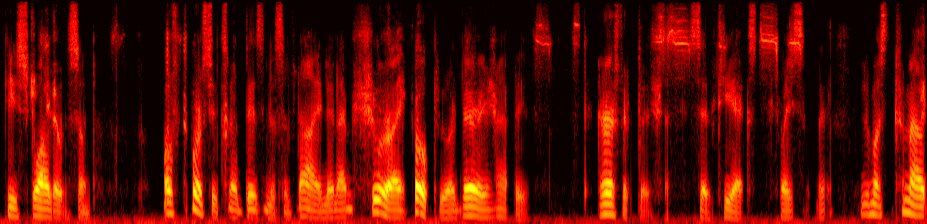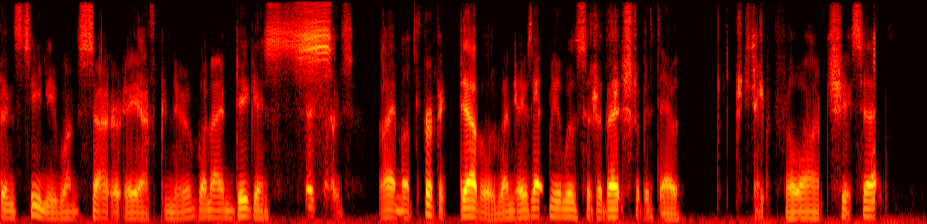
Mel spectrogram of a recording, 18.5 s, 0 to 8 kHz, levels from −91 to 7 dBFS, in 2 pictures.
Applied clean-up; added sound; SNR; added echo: neural diffusion model UNIVERSE++.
